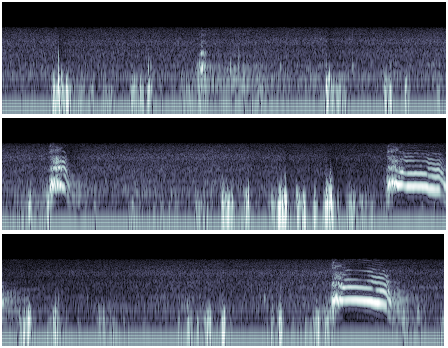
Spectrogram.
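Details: A dog barks at the wind outdoors at Seamens Reservoir, Gateway Natural Area, Greeley, Colorado; a few drawn-out, falling, yelping barks amid strong wind rumble and buffeting.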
